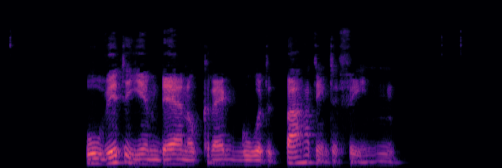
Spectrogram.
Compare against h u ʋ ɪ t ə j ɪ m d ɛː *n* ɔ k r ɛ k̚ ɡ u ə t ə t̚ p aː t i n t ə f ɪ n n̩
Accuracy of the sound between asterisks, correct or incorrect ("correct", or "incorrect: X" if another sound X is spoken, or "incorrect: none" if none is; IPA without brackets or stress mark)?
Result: correct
